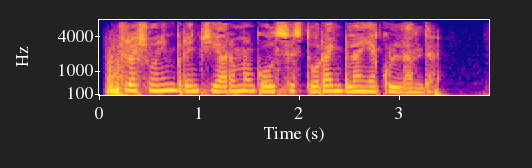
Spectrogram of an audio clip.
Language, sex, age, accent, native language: Uzbek, female, 18-24, Toshkent shahri, Uzbek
